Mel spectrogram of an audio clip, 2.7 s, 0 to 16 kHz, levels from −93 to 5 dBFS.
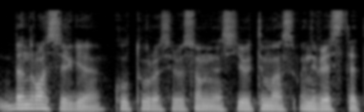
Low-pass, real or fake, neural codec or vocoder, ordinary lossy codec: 14.4 kHz; fake; autoencoder, 48 kHz, 128 numbers a frame, DAC-VAE, trained on Japanese speech; MP3, 48 kbps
